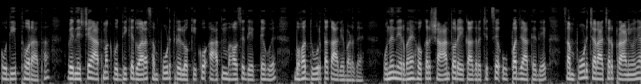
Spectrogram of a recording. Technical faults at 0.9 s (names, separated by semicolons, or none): audio read two samples at a time (double speed)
